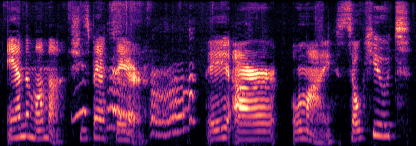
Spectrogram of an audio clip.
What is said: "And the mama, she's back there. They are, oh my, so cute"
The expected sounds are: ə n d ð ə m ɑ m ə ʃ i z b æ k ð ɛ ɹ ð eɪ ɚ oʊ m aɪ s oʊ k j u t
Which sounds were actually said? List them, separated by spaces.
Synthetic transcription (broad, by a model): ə n ð ə m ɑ m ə ʃ i z b æ k ð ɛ ɹ ð eɪ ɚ oʊ m aɪ s oʊ k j u t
